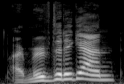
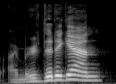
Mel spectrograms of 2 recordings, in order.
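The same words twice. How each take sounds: First: Higher, louder frustrated whine; exasperated whine. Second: Louder, frustrated groan at himself; annoyed at his own slip; exasperated. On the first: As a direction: whine it at yourself. Repeats, higher. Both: Real, not acted.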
